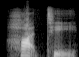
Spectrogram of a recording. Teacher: >> It sounds like hot tea. You don't produce two separate T sounds. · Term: merging consonants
